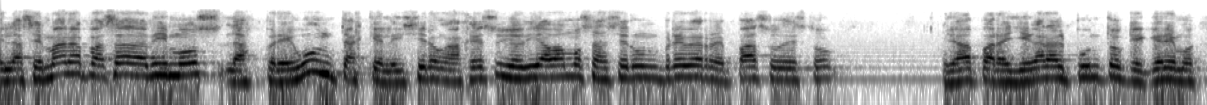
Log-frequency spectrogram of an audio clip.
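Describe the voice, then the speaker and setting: A man preaching a sermon as pastor, slowly reading Bible verses aloud and asking the congregation questions. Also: high voice, a little hiss or hum. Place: church.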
